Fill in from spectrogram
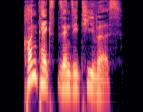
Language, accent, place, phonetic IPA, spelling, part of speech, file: German, Germany, Berlin, [ˈkɔntɛkstzɛnziˌtiːvəs], kontextsensitives, adjective, De-kontextsensitives.ogg
- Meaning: strong/mixed nominative/accusative neuter singular of kontextsensitiv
